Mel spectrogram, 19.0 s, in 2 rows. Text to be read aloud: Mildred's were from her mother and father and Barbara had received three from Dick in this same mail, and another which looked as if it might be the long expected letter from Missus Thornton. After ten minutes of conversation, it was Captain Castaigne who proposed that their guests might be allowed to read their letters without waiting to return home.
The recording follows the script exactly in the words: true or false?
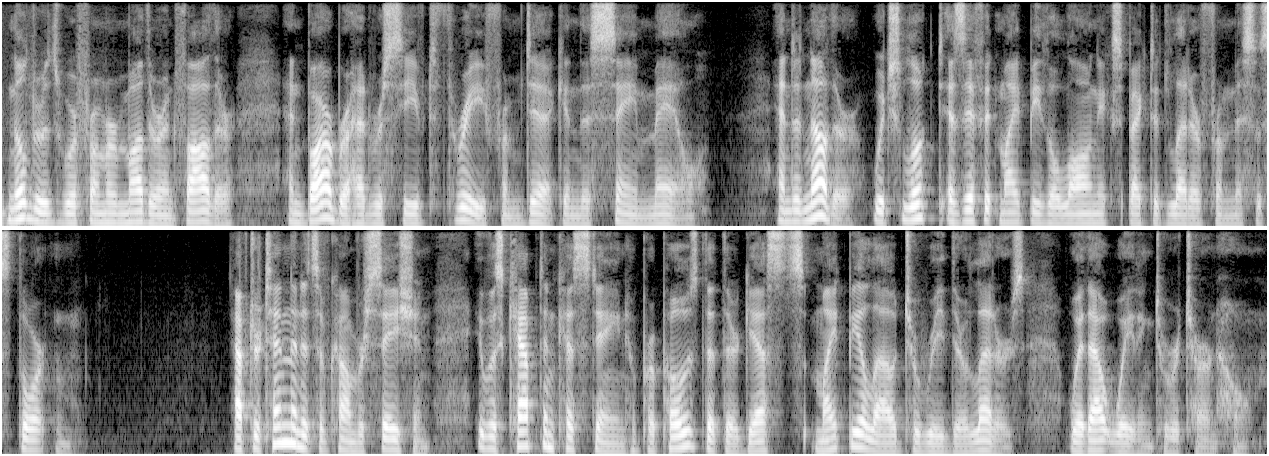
true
